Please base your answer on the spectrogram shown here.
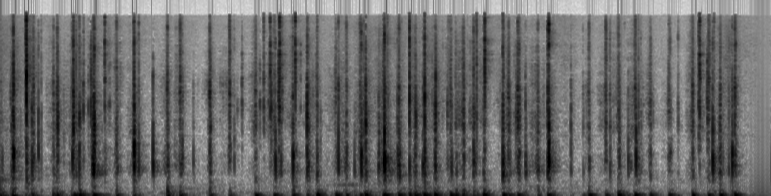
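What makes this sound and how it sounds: Fingertips with long nails type on a light blue plastic retro keyboard with round pastel keycaps and a hollow housing. A steady run of quick, dry key taps clatters with a hollow low thump under each press and short bright clicks on top. Each tap dies away at once with no ring.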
